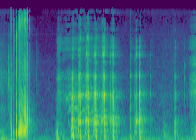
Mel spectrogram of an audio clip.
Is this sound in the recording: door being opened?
no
